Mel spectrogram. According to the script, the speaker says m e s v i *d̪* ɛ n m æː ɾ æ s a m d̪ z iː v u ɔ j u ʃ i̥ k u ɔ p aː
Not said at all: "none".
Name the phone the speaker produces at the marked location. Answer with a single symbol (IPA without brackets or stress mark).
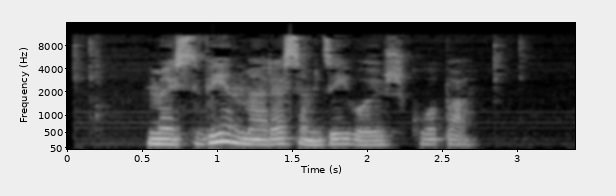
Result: none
